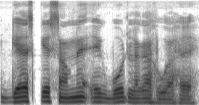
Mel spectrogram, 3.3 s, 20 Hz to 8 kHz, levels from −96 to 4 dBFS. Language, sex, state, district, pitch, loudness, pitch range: Hindi, male, Jharkhand, Deoghar, 115 Hz, -18 LUFS, 105-120 Hz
